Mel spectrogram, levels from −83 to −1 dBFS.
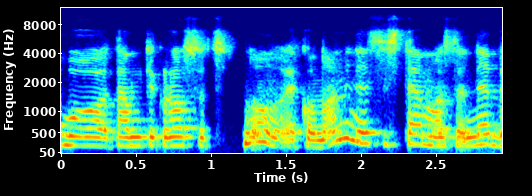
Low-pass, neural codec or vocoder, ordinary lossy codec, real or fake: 7.2 kHz; none; Opus, 16 kbps; real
